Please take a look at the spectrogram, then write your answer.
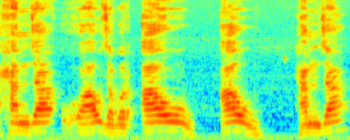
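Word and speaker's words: همزة: পরবর্তী আমাদের একটা লেটার রয়েছে হামজা, হলকের বা কন্ট্রোলের শুরু থেকে, যে হামজা, হা, হাটা পড়লাম আমরা একই মাখরাজ যেটার। এই হামজাটাও কোথা থেকে? হলকের কন্ট্রোলারের শুরু থেকে, হামজা, হামজা, হামজা উচ্চারণিত হয়।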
